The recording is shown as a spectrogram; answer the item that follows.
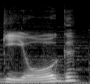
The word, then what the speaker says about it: Georg: Oh, it's pronounced Georg? My bad.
